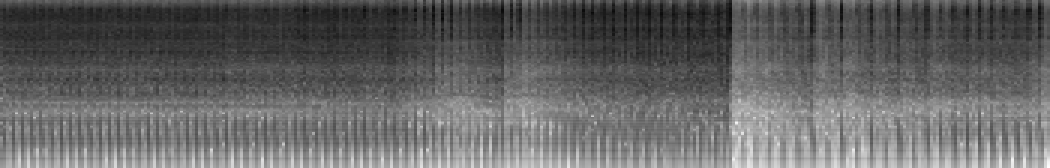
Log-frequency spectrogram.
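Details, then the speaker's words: Older Briggs and Stratton, one-piece Flo-Jet carburetor, high-side mixture: idles great, but rough uneven beats about four a second stumble and sag on throttle with black smoke, trying to flood; main mixture too rich. "again you can see it idles great but as soon as you get a throttle it starts chugging black smoke running to rits trying to flood out"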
